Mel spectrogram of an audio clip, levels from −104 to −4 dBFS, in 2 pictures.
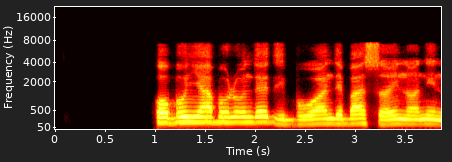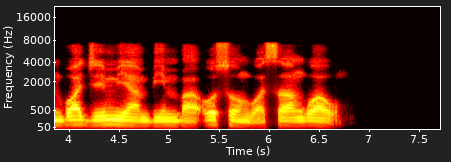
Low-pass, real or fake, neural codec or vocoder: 7.2 kHz; fake; codec, 24 kHz, 0.9 kbps, DualCodec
